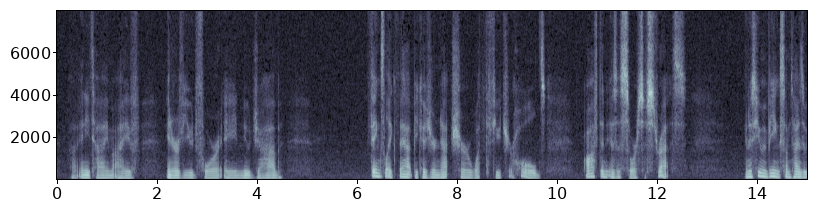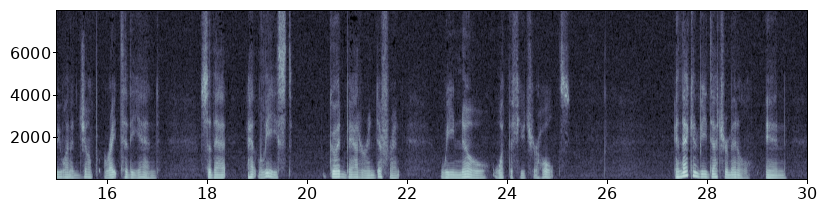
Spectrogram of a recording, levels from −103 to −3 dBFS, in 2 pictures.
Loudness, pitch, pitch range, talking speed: -31 LUFS, 110 Hz, 100-120 Hz, 115 wpm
